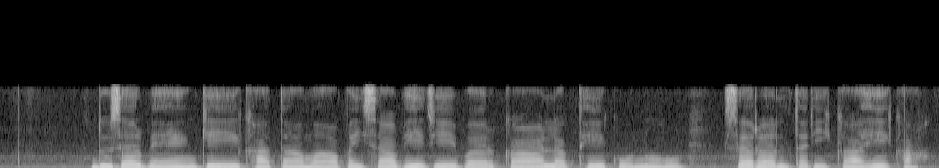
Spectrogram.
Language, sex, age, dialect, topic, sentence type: Chhattisgarhi, female, 18-24, Western/Budati/Khatahi, banking, question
